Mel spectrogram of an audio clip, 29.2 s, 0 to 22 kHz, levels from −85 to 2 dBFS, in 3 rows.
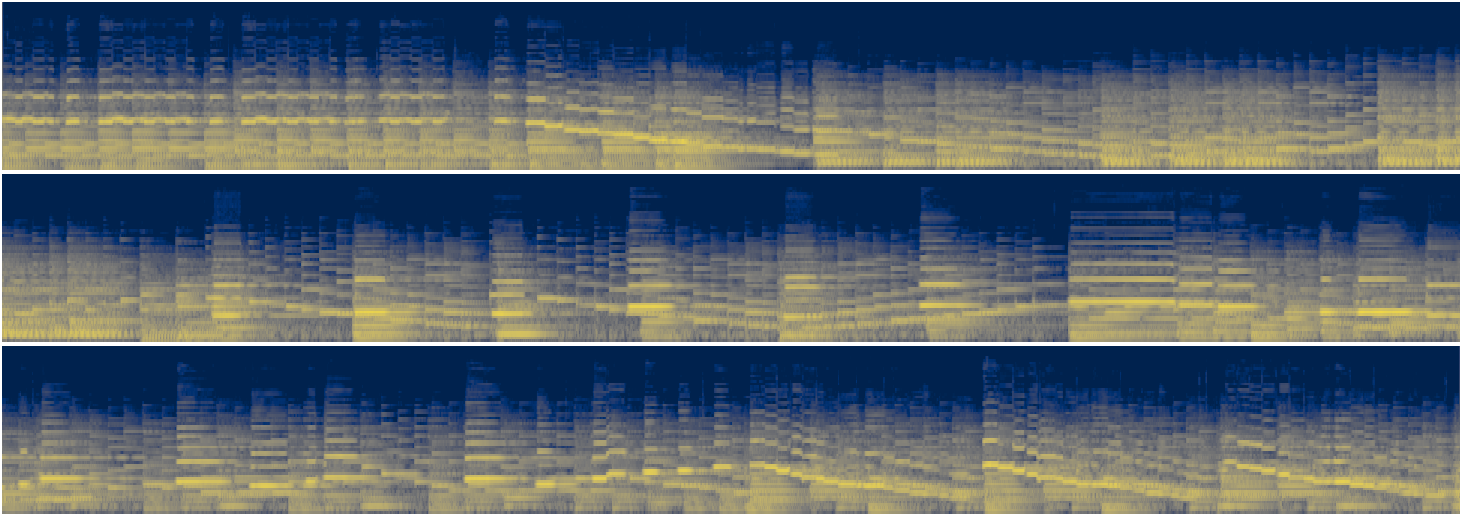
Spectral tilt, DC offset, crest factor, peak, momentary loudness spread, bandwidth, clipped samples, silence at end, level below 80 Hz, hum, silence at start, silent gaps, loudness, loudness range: -8 dB/octave; under 0.1%; 16 dB; 0 dBFS; 10 LU; 7 kHz; under 0.1%; 0 s; -36 dBFS; none; 0 s; none; -16 LUFS; 4 LU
